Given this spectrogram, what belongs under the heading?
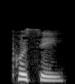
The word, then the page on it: pussy: ‘pʌsı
